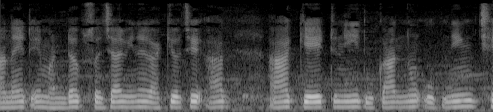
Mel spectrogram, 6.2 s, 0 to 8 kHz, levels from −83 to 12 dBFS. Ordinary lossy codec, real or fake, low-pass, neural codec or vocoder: MP3, 32 kbps; fake; 7.2 kHz; vocoder, 44.1 kHz, 128 mel bands every 256 samples, BigVGAN v2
